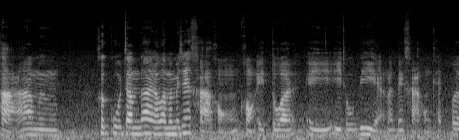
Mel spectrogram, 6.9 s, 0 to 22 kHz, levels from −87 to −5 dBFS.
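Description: No technical faults are audible.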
